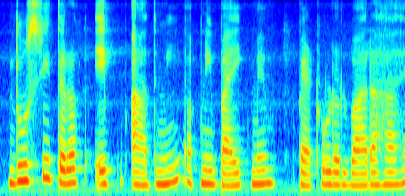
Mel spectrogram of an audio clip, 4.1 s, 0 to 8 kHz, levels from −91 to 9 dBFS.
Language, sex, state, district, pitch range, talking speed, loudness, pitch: Hindi, female, Delhi, New Delhi, 185-215 Hz, 160 wpm, -16 LUFS, 200 Hz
